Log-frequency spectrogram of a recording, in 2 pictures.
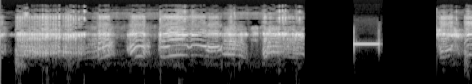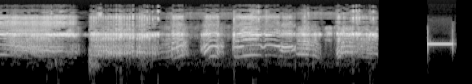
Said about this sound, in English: So I don't know if you could hear that sort of metallic growling.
